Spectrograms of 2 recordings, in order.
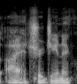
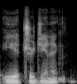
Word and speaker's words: iatrogenic: it's estrogenic harm and whether you know that word is iatrogenic or iatrogenic depends how you say it it means harm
